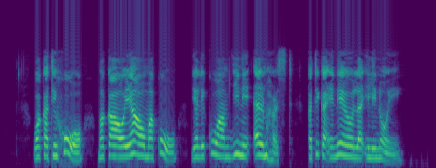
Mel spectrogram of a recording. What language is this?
Swahili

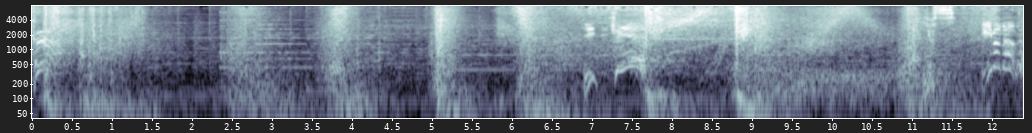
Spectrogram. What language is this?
Japanese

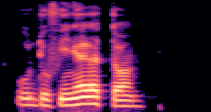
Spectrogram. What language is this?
Kabyle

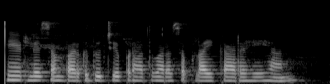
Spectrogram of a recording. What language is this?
Punjabi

